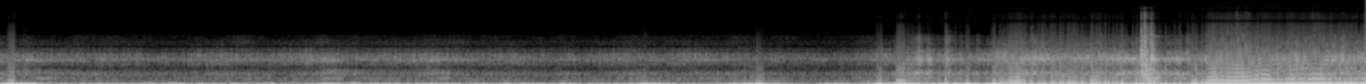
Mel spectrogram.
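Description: Competition car's engine idling with an uneven, lumpy beat, heard from inside the cabin. About ten seconds in it gets louder, a sharp clack comes soon after, and then the revs are held and blipped up and down.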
